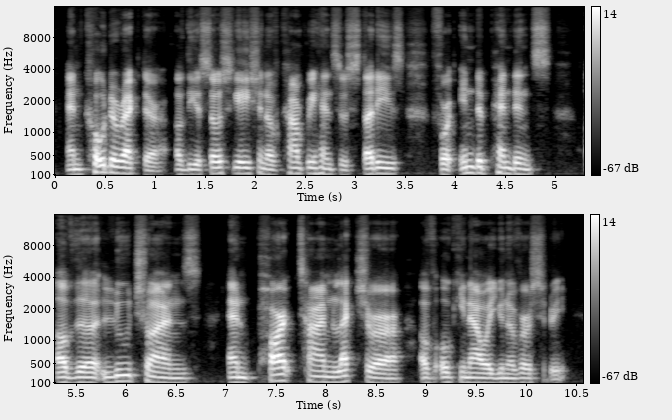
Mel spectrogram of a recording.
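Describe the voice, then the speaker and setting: Earnest male host in his forties, lowish voice with a sharp bright edge, measured delivery full of pauses. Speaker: show host, veteran. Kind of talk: hosting a live online talk show.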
